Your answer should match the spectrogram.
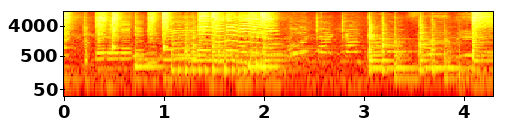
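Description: Live Latin dance music from a street band: congas and a drum kit beating under a pitched bass line. The playing thins out briefly past the two-second mark and the full band comes back in about three seconds in.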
